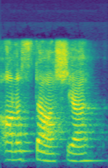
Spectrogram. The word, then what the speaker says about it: Anastasia: It's pronounced Anastasia.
